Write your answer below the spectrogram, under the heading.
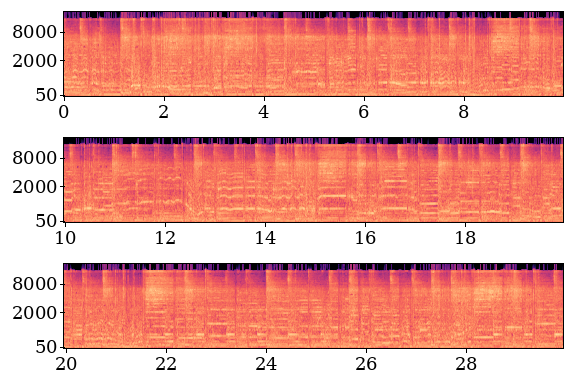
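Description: A gospel band playing live, heard loud through a phone's microphone: electric guitar over a drum kit and bass guitar in a steady rock beat.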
